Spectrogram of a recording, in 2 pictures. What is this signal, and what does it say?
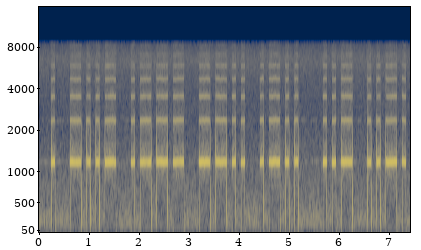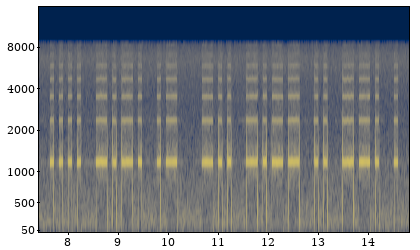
Morse code, heard as a keyed tone, about 13 wpm, 1180 Hz. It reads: EXJZL UFHCA DYIGE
